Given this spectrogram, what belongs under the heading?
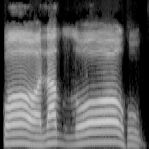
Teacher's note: আলিফ মাদ্দা এক আলিফ পরিমাণ টান দিয়ে পড়তে হয়।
